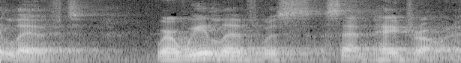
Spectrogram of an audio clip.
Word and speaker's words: San Pedro: but where we lived where we lived was San Pedro and it's pronounced Pedro there uh and San Pedro is a is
